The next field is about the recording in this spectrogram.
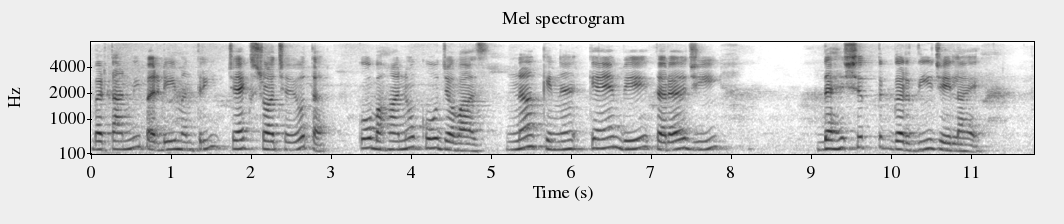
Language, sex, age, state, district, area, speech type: Sindhi, female, 45-60, Maharashtra, Mumbai Suburban, urban, read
